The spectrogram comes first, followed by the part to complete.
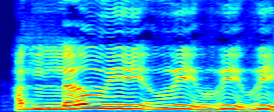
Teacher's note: dza yaitu ujung lidah menyentuh ujung gigi seri. Keluarkan sedikit ya ujungnya ya. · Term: dzal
